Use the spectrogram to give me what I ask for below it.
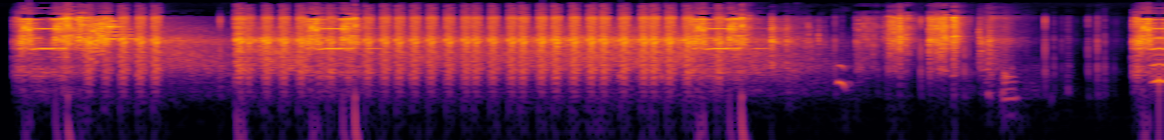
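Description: A video game weapon fires rapid automatic gunfire in long, loud, sustained bursts broken by short gaps, then a few scattered shots and sharp crackles toward the end.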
